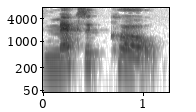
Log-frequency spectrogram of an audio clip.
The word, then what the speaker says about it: Mexico: And our tricky words is Mexico. It's tricky because of the O at the end makes the O sound.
